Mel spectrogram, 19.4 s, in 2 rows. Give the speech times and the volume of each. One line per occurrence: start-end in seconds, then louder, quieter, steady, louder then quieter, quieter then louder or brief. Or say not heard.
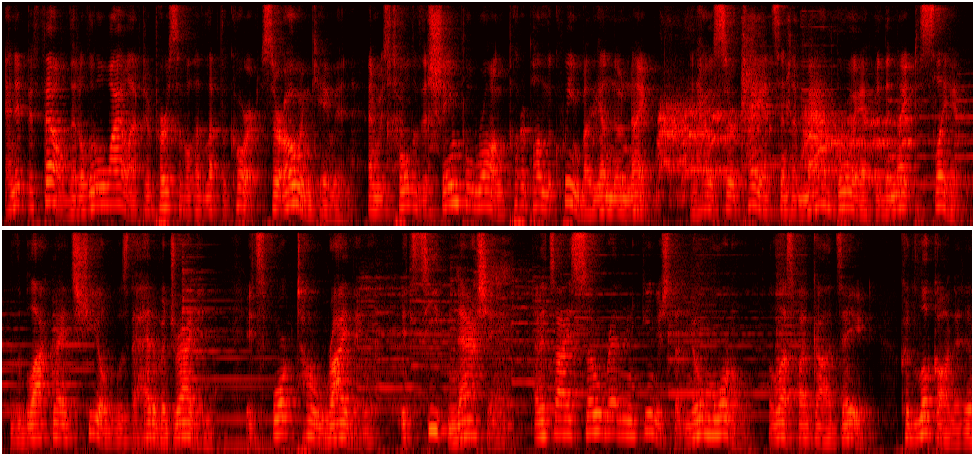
0.0-19.3 steady.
